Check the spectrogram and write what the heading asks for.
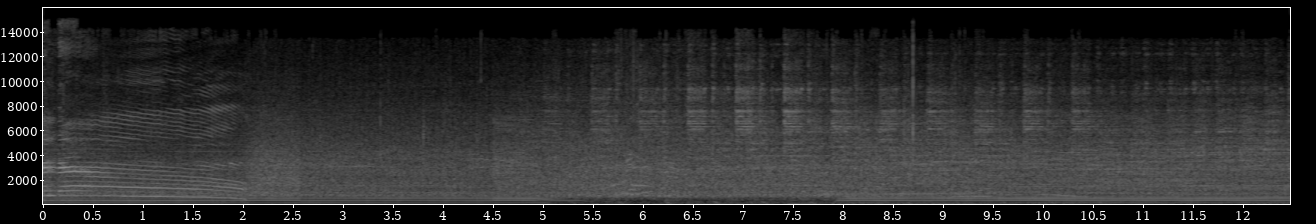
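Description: Hockey arena goal celebration: a long, steady horn chord sounds over a cheering crowd. The chord breaks off about five seconds in and starts again near eight seconds.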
